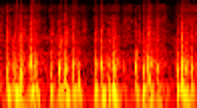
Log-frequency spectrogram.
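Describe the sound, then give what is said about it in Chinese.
Horse hooves clip-clop as a horse is ridden, in a steady run of rhythmic, fairly loud beats. “现在就跟我骑马去兜风吧，改天我们再一块儿去打猎，快上马。”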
